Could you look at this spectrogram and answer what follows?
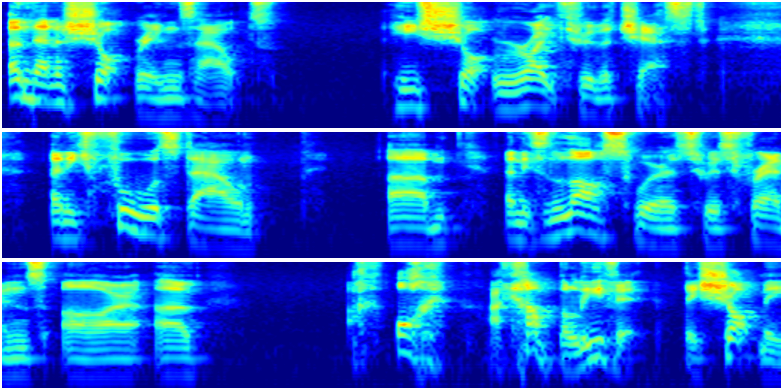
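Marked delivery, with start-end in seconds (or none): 9.7-11.7 poor, fake, swooping Scottish accent. Retelling a shot soldier's last words to his friends, in a bad scottish accent. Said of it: "that's not a good Scottish accent".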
